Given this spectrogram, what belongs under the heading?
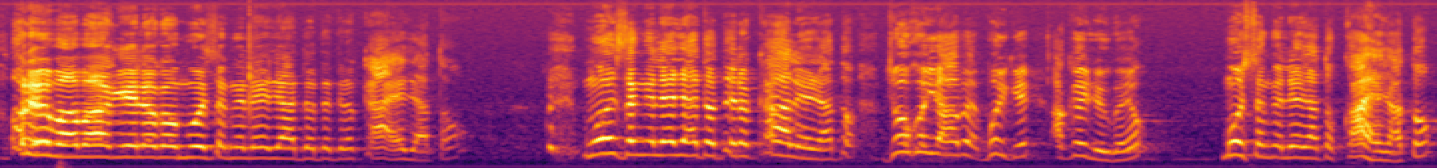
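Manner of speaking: loud sing-song lament; hammed-up keening; mock wailing. A second mourner wails loudly over the dead man. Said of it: "दूसरी आई".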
